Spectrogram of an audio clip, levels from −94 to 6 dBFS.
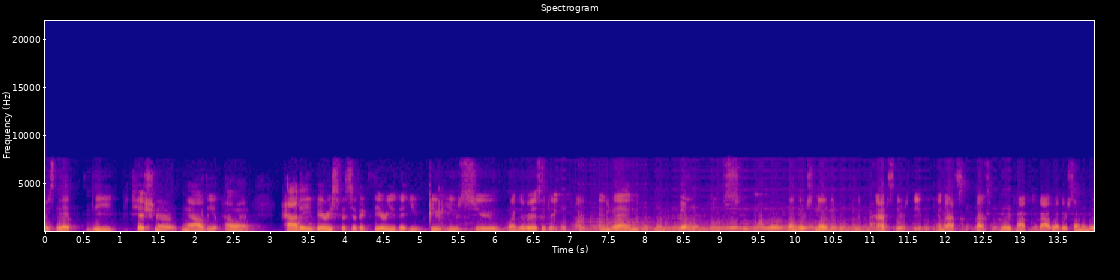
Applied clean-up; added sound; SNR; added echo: neural separator model SepFormer DNS4.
